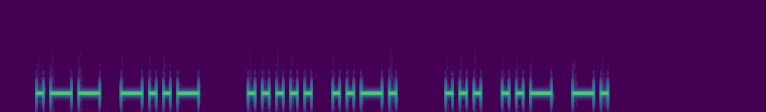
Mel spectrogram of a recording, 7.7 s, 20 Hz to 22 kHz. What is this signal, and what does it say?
Morse code, heard as a keyed tone, about 17 wpm, 700 Hz. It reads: WX 5F SUN
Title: Practice QSO - Exchange 2 - Info - 17wpm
